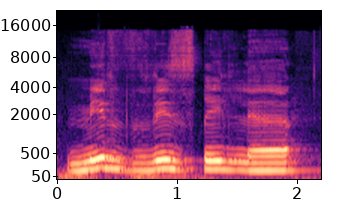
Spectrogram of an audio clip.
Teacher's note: تو یہاں پہ ادغام ہو چکا ہے تو نون ساکن کو نہیں پڑھیں گے بلکہ میم کو ہم نے اس را کے ساتھ ملانا ہوگا. من رزق اللہ، اور ہم نے بھی اوپر پڑھ لیا کہ را کے نیچے جب زیر را کے نیچے جب زیر ہو تو را کو باریک کر کے پڑھی جائے گی، یعنی اس کو موٹی نہیں پڑھیں گے.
